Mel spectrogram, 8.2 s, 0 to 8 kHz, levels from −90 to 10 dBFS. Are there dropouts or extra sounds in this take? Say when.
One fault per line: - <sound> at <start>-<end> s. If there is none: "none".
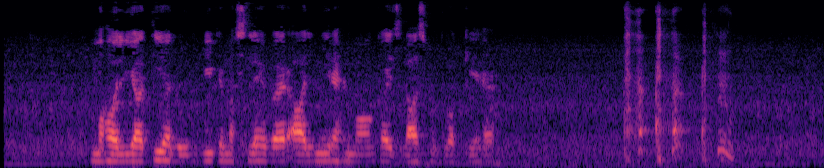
- cough at 6.2-7.4 s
